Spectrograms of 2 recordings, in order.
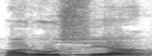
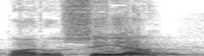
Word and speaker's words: parusía: A veces lo llamamos la parusia, o algunos lo pronuncian la parusía de Cristo.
